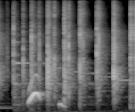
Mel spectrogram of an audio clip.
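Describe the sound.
Sharp hand claps of congratulation come in a steady, even rhythm, many in quick succession, with a voice speaking briefly among the first few.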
